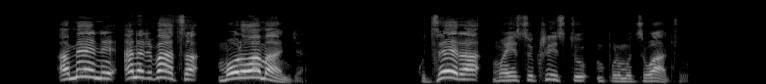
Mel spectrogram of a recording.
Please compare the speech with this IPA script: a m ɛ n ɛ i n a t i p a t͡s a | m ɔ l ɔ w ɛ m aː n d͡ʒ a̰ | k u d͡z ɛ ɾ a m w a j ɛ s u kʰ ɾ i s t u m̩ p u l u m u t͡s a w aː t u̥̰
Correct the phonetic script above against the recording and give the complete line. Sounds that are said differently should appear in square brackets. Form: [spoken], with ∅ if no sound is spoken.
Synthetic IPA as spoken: a m ɛ n ɛ [a] n a t i p a t͡s a | m ɔ l ɔ w [a] m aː n d͡ʒ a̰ | k u d͡z ɛ ɾ a m w a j ɛ s u kʰ ɾ i s t u m̩ p u l u m u t͡s [i] w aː [tʰ] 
